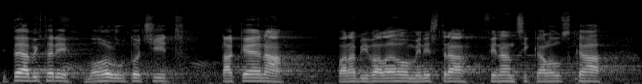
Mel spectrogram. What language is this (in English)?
Czech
